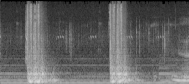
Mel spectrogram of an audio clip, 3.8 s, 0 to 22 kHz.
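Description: In the 7 Days to Die video game, an assault rifle fitted with a bipod and foregrip fires two separate, punchy thumping shots about two seconds apart, each dying away quickly into quiet.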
